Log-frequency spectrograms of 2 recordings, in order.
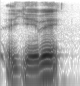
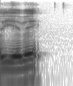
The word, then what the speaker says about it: Yahvé: Parece que Yahvé, pues parece ser que es la verdadera pronunciación del nombre hebreo, del Dios de Israel, Yahvé. En hebreo arcaico, pues parece ser que es Yahvé.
